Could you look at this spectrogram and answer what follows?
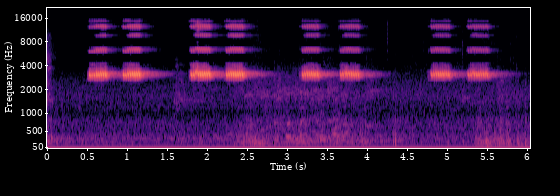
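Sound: crickets chirping sound effect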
